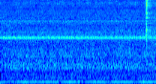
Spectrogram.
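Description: Steady low machine hum with a thin high whine above it, the room tone of running equipment. A short click comes near the end.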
